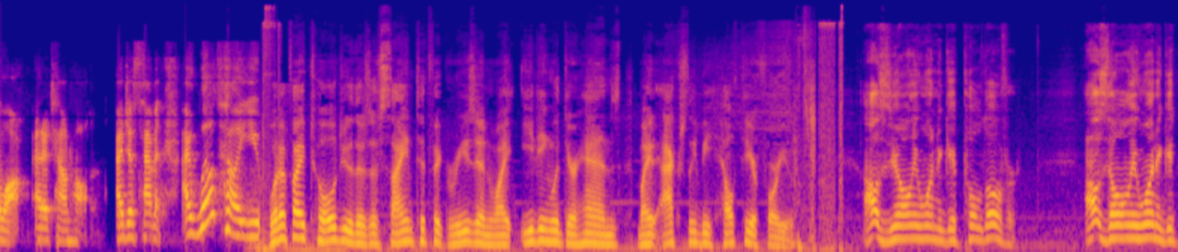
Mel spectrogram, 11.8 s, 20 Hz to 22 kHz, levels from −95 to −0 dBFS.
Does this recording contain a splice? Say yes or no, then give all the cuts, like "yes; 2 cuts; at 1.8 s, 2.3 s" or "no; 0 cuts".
yes; 2 cuts; at 2.6 s, 8.0 s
